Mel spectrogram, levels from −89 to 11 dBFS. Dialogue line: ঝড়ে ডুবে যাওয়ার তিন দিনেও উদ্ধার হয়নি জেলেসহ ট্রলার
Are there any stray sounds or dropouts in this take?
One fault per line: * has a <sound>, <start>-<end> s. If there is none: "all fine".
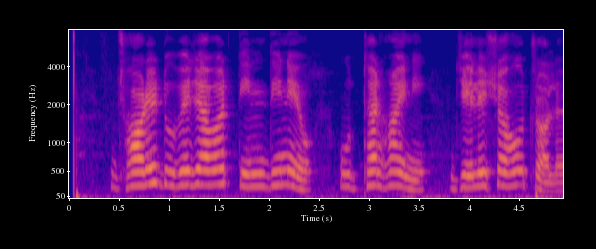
all fine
